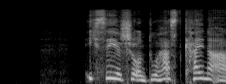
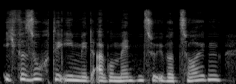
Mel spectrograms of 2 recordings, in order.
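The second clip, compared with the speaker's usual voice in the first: plain reading voice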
